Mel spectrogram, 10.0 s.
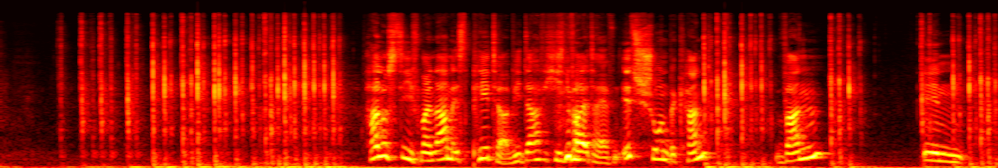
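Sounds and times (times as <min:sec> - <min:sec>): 
typing on a computer keyboard in a Telekom online support chat: 0:00.6 - 0:03.5, 0:07.0 - 0:09.9
speech: 0:03.7 - 0:08.4, 0:09.2 - 0:09.8.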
